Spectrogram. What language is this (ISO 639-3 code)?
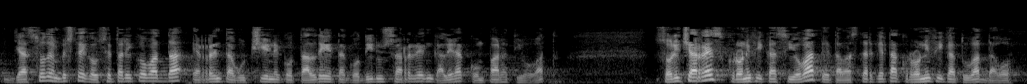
eus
